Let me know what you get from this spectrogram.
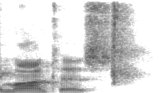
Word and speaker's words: Montas: Um, Frankie Montas. – Right. Did I pronounce it right, Bruntz? – Yeah, that's right.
